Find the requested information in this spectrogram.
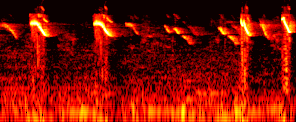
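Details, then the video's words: Criollo canary sound meant to rouse domestic canaries into song: a few piercing high notes that slide downward, spaced irregularly over a few seconds, with softer faint chirps between them. "AUDIO para ALEGRAR a nuestro CANARIOS CRIOLLO, bastos, finos, criollos"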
